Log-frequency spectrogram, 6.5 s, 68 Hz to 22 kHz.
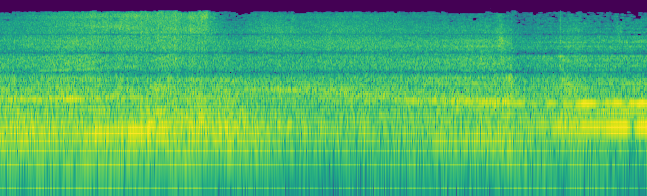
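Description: Lancia Stratos's Ferrari-built V6 engine running as the car drives along, its pitch rising as it revs up about a second in, then settling to a steadier note.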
